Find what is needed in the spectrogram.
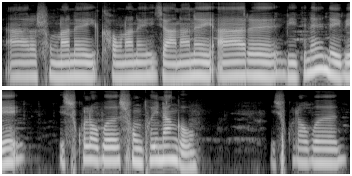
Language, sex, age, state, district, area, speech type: Bodo, female, 45-60, Assam, Kokrajhar, urban, spontaneous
